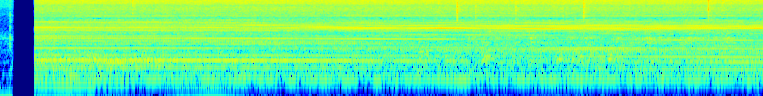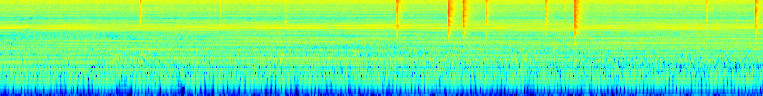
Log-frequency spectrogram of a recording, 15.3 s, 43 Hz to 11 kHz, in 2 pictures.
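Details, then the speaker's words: Steady motor hum of an automatic cuff inflating, with faint clicks near the end, as a Checkme BP2W blood pressure monitor with ECG takes a reading; the result was 135/80 mmHg with heart rate 67. "So, I'm going to take a sample blood pressure reading first and we'll hit the start stop button and let you hear and see on the dashboard in the app how this takes a measurement."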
